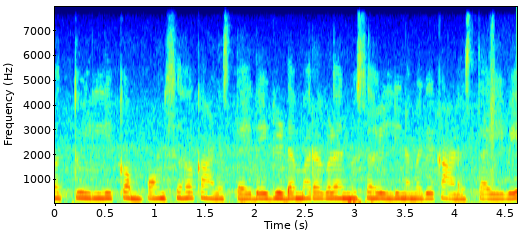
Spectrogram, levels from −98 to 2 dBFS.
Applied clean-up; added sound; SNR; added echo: none; none; none; none.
